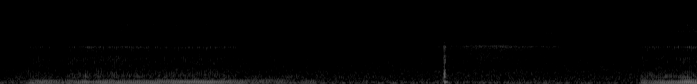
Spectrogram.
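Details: Low rumbling snore on the in-breath, then a quieter pause and a single click, with snoring resuming at the end; snoring.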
